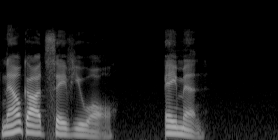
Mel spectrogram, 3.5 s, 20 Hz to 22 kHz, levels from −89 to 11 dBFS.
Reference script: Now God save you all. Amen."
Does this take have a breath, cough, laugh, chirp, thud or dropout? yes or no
no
